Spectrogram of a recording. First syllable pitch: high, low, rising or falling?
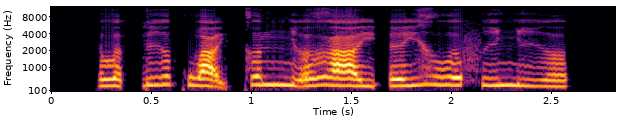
low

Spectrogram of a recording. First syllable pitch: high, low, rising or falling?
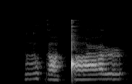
high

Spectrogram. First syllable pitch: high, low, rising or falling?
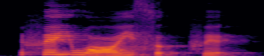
high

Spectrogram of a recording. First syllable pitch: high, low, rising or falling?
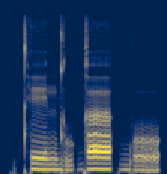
low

